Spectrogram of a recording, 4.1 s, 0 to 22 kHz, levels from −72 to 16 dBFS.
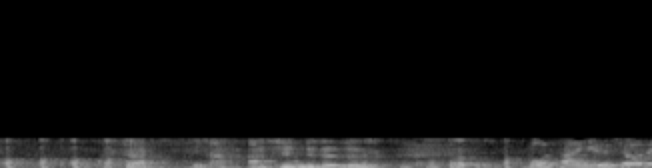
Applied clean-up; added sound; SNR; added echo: none; none; none; reverberation time 0.5 s.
